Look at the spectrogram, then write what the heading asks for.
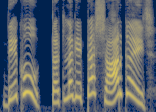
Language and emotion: Maithili, surprised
